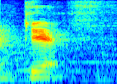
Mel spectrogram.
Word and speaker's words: GIF: So do you say GIF or GIF? Yeah, exactly. So the interesting thing about GIF and GIF is that, first of all, I think they're both reasonable pronunciations or something. They're both accepted.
